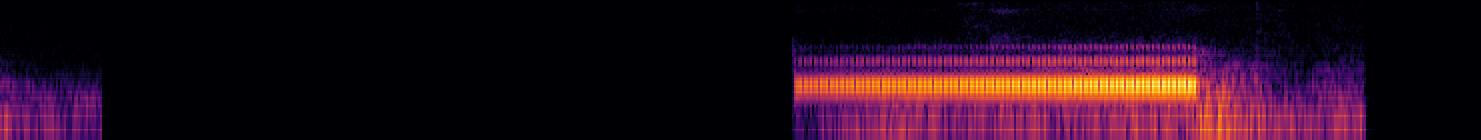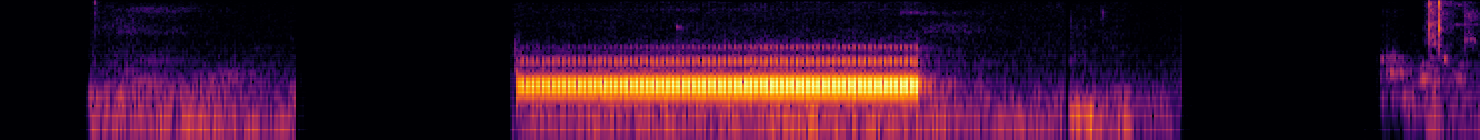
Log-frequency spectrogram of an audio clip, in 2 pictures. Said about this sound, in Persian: دارم حالا ایشونا تلفن میدنم. تلفن میشه.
